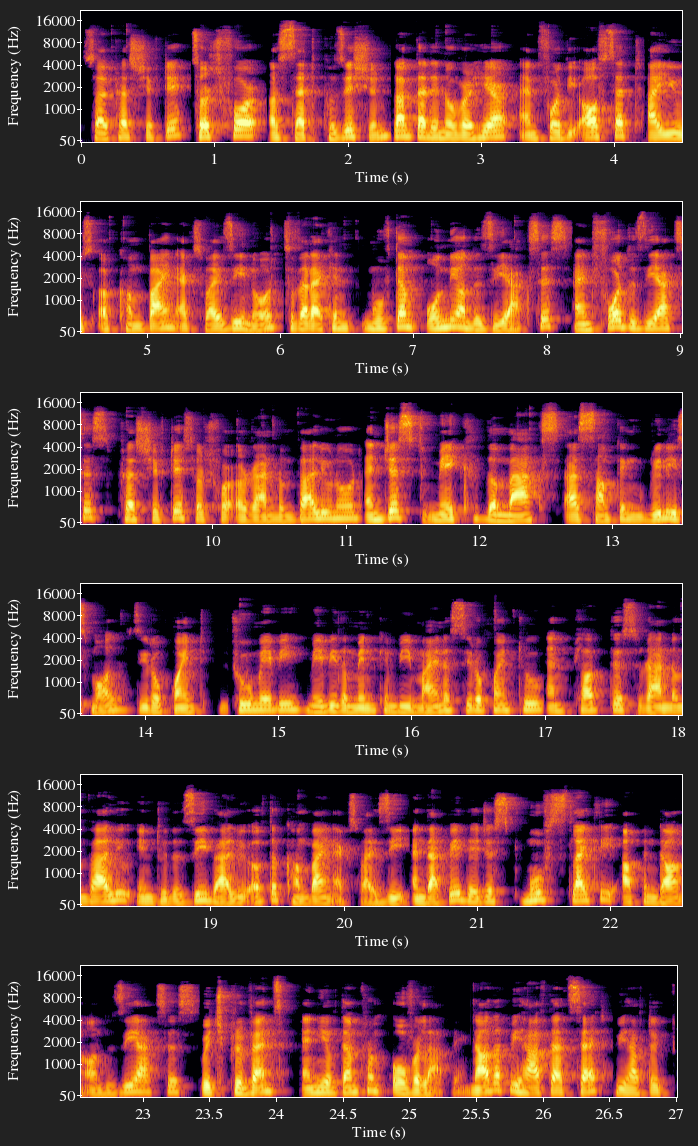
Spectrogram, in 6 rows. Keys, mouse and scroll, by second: 3.2 click, 4.2 shift+a, 7.2-8.0 drag, 8.3 middle click, 8.8 shift+a, 11.2-11.6 scroll up 4, 11.6 middle click, 12.4-13.8 drag, 14.7-16.7 drag, 17.0 ctrl+right click, 18.2-19.9 drag, 25.5 scroll down 4, 25.6 middle click, 26.9 middle click.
